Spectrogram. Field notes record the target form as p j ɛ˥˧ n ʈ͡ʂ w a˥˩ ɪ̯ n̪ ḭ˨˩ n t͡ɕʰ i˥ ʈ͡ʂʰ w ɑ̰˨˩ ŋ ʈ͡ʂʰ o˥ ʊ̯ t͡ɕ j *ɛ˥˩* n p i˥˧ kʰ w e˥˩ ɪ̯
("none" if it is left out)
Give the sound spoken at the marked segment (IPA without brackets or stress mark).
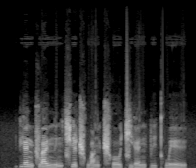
ɛ˧˥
